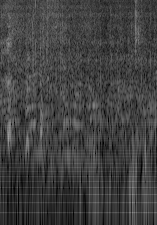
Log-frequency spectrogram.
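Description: Street ambience: passers-by talking over a low, steady rumble.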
